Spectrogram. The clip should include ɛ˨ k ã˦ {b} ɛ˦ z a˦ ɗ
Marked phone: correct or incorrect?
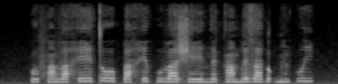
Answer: correct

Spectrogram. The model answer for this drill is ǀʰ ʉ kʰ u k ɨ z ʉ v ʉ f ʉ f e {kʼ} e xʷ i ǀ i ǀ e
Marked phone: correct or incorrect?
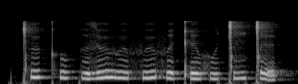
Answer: correct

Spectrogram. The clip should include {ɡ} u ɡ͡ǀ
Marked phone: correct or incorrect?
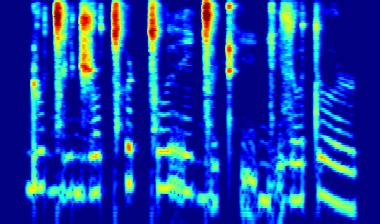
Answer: incorrect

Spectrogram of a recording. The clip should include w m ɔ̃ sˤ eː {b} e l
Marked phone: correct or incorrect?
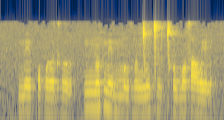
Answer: incorrect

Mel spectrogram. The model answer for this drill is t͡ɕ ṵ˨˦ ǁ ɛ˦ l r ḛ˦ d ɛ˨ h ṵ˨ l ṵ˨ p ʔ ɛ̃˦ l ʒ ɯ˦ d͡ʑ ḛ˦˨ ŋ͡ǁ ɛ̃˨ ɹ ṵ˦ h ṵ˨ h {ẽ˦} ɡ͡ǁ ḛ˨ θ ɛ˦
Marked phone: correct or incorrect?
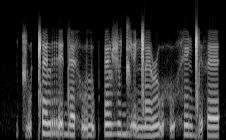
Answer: correct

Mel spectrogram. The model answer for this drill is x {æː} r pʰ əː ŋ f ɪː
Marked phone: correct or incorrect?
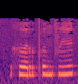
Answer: incorrect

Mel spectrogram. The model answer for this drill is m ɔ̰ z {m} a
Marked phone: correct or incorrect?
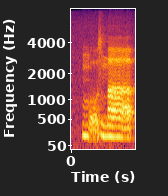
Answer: correct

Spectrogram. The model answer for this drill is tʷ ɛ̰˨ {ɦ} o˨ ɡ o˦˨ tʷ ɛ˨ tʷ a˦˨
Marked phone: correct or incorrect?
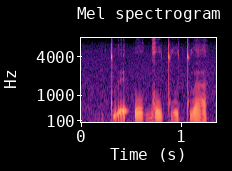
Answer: incorrect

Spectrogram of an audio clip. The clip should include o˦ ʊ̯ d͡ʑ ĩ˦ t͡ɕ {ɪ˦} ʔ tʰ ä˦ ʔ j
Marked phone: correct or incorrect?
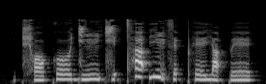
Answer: correct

